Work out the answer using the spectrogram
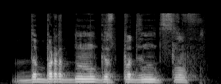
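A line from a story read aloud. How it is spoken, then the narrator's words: Hoarse wheeze. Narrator (Russian): прохрипело создание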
